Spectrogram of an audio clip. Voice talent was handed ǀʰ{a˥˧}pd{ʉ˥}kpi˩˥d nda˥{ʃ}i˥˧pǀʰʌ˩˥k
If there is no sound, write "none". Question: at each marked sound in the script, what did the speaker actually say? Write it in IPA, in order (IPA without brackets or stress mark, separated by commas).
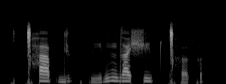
a˥˧, ʉ˥, ʃ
